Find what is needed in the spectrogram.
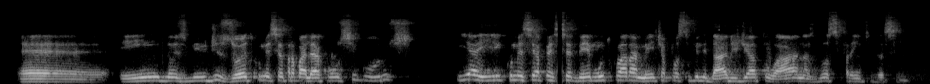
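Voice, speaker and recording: A man talks at a high pitch in a Minas Gerais accent. His pace is moderate, with ordinary pitch variation. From Minas Gerais, Brazil (Belo Horizonte). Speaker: lawyer and life insurance seller. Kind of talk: live stream interview. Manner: halting, many fillers.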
